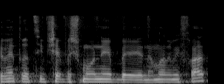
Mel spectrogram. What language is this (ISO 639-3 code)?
heb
